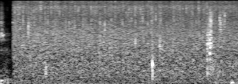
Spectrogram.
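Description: Steady hiss of falling rain on the film's soundtrack, with one faint click about one and a half seconds in.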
